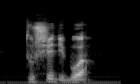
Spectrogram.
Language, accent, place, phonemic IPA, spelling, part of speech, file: French, France, Lyon, /tu.ʃe dy bwa/, toucher du bois, verb, LL-Q150 (fra)-toucher du bois.wav
- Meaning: to knock on wood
